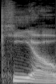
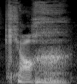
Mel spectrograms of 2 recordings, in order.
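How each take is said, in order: First: The name is given its English pronunciation. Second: The name is given its Irish pronunciation. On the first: "kind of the quote unquote English pronunciation" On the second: "in Irish it's Keogh"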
